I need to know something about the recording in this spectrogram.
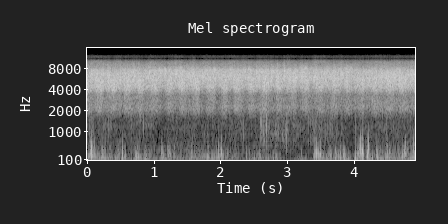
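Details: Cicadas in the Aude region of southern France in summer fill the air with a steady, shrill, high-pitched buzz that never pauses.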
